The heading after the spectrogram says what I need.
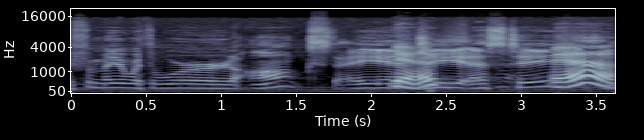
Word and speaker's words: angst: with the word angst a-n-g-s-t yeah that's how it's pronounced in german we call it angst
